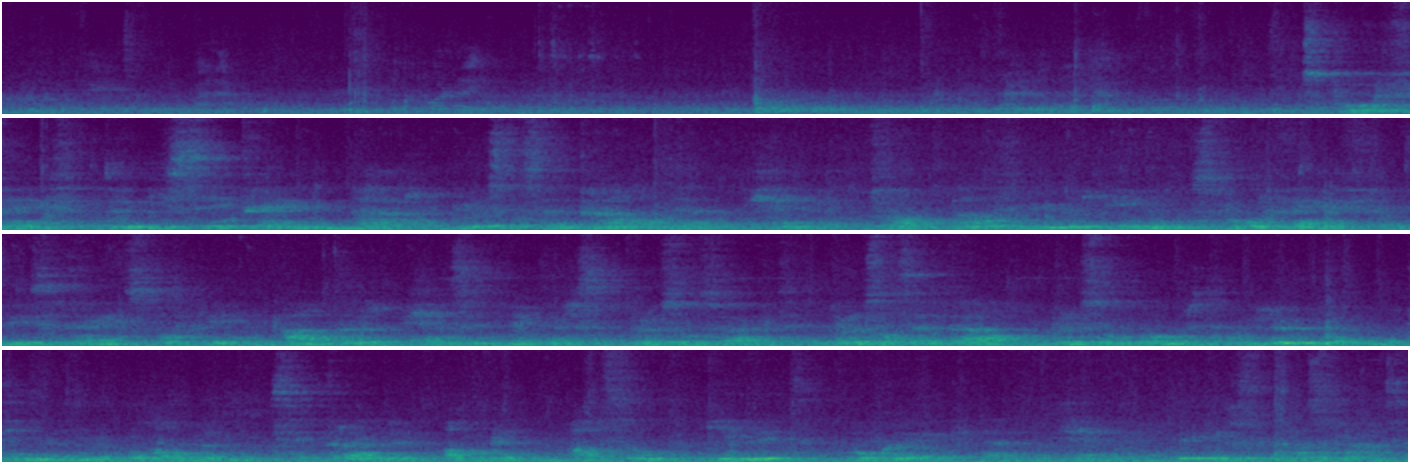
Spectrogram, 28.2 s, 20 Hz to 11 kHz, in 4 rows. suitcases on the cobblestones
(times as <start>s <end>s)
0.0s 8.0s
